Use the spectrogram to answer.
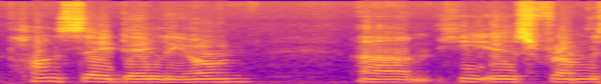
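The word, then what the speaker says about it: Ponce de León: street here in Atlanta called Pon Leon it is named after him but they say it wrong it is Juan Pon de Leon um he is from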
